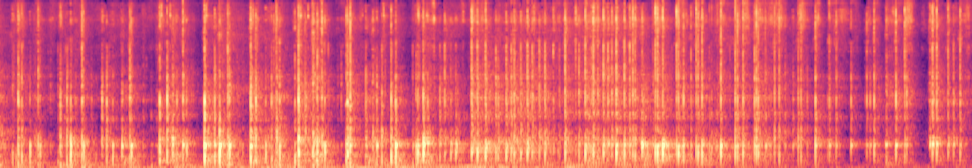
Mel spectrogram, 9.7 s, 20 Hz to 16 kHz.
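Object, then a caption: Paperback book, paper and card cover. Long nails tap quickly on a paperback book, first on the paper page edges while it is held on edge, then on its glossy back cover while it lies flat. The result is a steady stream of dry, papery clicks and taps with a faint tone around 530 Hz and almost no ring.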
